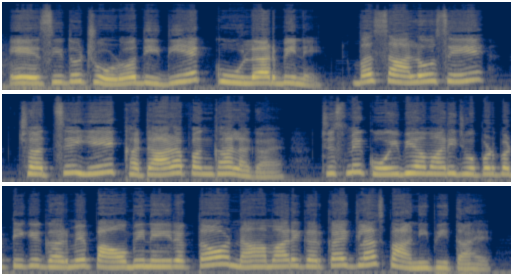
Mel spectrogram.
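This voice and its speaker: Woman as cartoon teenage daughter, high voice, whiny, brash, discontented, eager. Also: moderate pace, no echo, close to an everyday voice. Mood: whiny complaining.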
